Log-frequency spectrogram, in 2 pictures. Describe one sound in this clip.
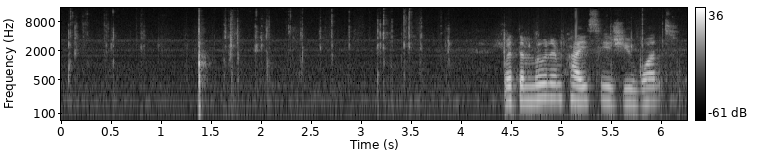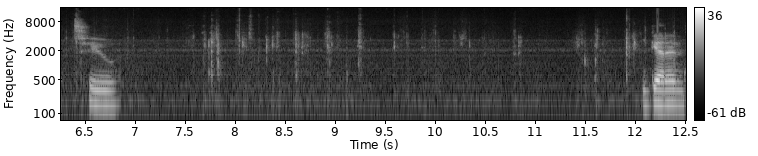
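Playing cards riffle and flick as they are shuffled.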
